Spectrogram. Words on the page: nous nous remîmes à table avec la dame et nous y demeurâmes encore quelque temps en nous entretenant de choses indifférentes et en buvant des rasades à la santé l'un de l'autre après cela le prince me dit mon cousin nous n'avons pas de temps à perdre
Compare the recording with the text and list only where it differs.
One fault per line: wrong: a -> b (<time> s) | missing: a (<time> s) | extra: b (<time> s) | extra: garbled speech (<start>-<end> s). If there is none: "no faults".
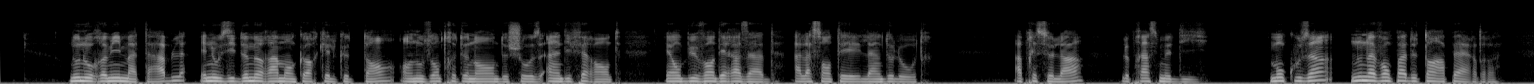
missing: avec la dame (1.9 s)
